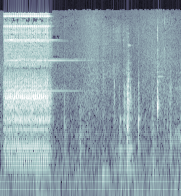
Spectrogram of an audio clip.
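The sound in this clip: A telephone gives one bright, loud ring about a second long. Faint rustling and a few small clatters follow.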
